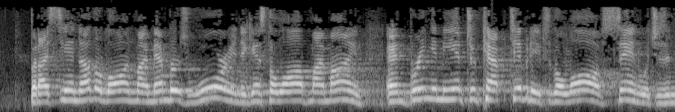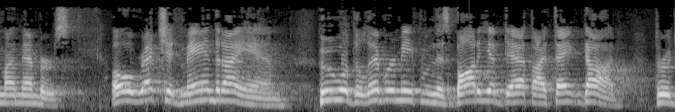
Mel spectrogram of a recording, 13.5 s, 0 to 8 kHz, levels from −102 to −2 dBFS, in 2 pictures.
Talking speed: 220 wpm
